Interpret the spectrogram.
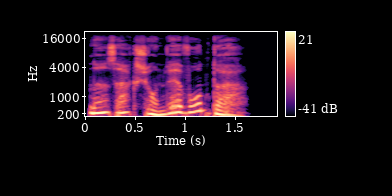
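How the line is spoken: Whispering. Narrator (German): flüsterte Feier Opal

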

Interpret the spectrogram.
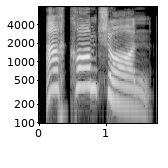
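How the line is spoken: Called toward the sky. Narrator (German): rief Rainbow in Richtung Himmel

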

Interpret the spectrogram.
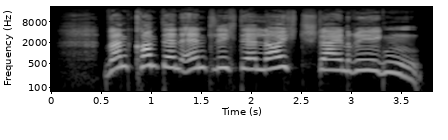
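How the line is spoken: Voice from the audience. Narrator (German): rief eine Stimme aus dem Publikum

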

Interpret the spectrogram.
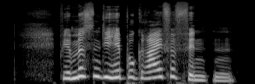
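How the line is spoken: Bold interrupting call. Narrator (German): rief Twilight mutig dazwischen

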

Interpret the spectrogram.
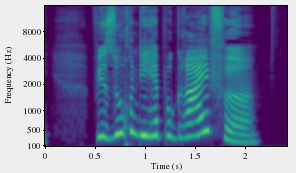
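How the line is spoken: Called out. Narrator (German): rief sie

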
